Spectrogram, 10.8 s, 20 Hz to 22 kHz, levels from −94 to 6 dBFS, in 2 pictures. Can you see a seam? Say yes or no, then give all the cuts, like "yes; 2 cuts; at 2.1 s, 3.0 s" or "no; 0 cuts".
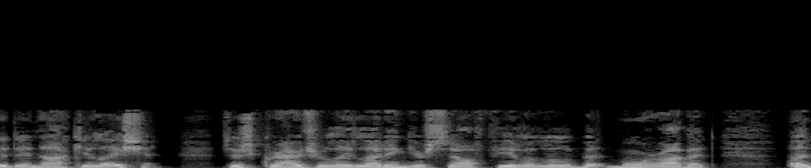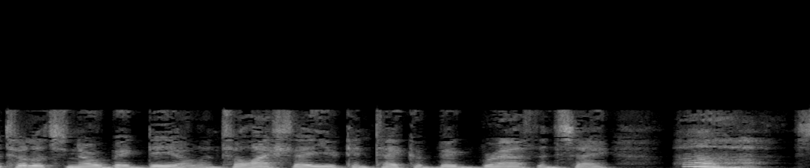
no; 0 cuts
